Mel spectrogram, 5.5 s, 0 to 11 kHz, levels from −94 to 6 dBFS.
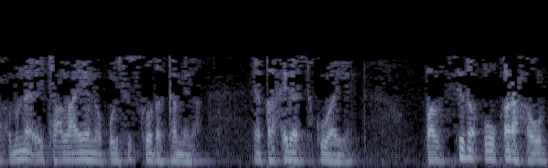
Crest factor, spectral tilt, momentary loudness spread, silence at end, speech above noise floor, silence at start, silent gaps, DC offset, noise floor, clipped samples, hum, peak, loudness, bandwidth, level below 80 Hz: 20 dB; -4.5 dB/octave; 12 LU; 0 s; 27 dB; 0 s; none; under 0.1%; -63 dBFS; under 0.1%; none; -18 dBFS; -38 LUFS; 3.9 kHz; -62 dBFS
